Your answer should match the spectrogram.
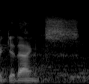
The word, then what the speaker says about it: Gdańsk: Yeah, tomorrow, Gdańsk.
